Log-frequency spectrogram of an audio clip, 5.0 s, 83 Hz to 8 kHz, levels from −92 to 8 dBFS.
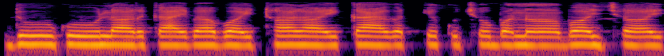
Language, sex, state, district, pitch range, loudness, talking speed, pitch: Hindi, female, Bihar, Sitamarhi, 200-210 Hz, -13 LUFS, 145 wpm, 205 Hz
